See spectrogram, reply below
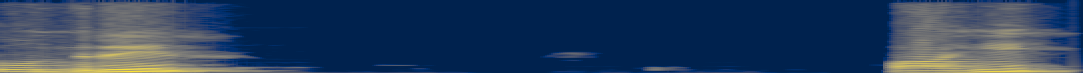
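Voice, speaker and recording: A woman's voice: medium pitch, very slow, a little mellow. A middle-aged woman teaching a grammar lesson, explaining step by step and checking in often with her students. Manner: patient, explanatory, checks in with "ठीक है" and "है ना". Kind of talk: classroom-style grammar lesson.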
